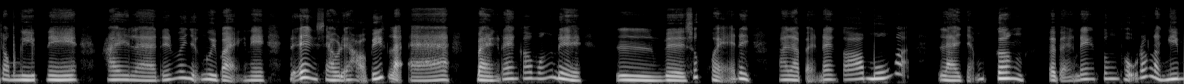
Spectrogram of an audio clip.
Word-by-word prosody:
đồng 215 -4 -1
nghiệp 205 0 +4
nè, 210 0 +4 0.2
hay 215 0 0
là 185 -2 -1
đến 215 +7 -4
với 300 - -1
những 240 -4 -2
người 230 -3 +3
bạn 190 -1 -3
nè. 195 0 0 0.2
Để - - -7
làm 270 -5 -1
sao? 200 -4 0
Để 190 - -2
họ 215 -3 -5
biết 290 +7 +2
là, - - +1
à, 180 +4 -1 0.3
bạn 190 -3 +3
đang 260 +2 -1
có 275 +1 -4
vấn 280 +3 -5
đề, 230 -10 +4 0.3
ừm, 195 -3 +4
về 185 -2 +3
sức 335 - -5
khỏe 195 -6 -4
đi, 260 -4 +3 0.3
hay 215 0 -1
là 200 -1 +2
bạn - - -11
đang 220 0 -3
có 235 +3 -2
muốn 270 +5 +3
á - - -12 0.3
là 190 -2 +2
giảm 240 +9 -9
cân 275 -3 +5 0.3
và 195 - +1
bạn 185 +1 -9
đang 245 +2 -2
tuân 265 +1 -6
thủ 220 -2 -5
rất 335 +3 -2
là 300 -7 +1
nghiêm 245 +4 +3
215 Hz, 240 wpm, -22 LUFS, 195-260 Hz, 0.3 s, cân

